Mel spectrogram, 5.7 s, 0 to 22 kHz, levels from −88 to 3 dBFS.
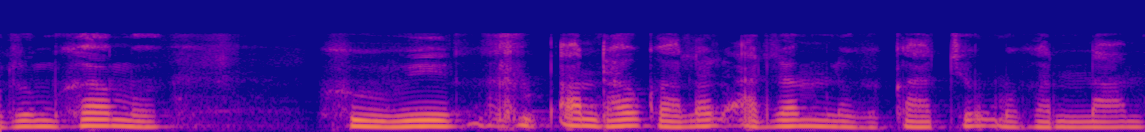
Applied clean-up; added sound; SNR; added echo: none; none; none; none.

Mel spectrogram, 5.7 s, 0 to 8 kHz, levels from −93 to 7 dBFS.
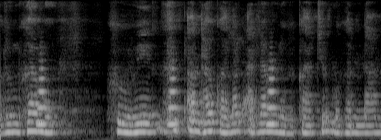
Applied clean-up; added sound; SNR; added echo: none; Brass instrument; 3 dB; reverberation time 0.7 s.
